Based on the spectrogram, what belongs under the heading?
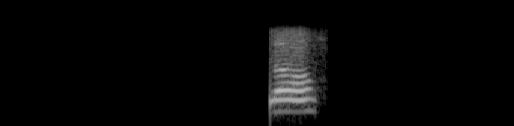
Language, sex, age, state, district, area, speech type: Santali, female, 30-45, West Bengal, Bankura, rural, conversation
